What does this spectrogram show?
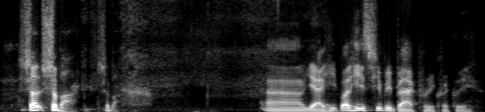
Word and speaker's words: Chabot: How did you pronounce his name? Chabot. Did I put the emphasis wrong? It wasn't that bad. It wasn't Chabot. Bad. No. Chabot. Chabot.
